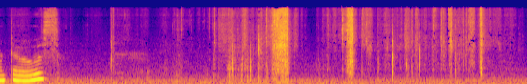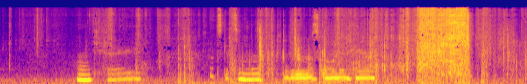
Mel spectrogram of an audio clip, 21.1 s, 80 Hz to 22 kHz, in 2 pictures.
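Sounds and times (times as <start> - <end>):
paper tearing: 4.6 - 6.0, 6.7 - 9.8, 15.7 - 21.0.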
